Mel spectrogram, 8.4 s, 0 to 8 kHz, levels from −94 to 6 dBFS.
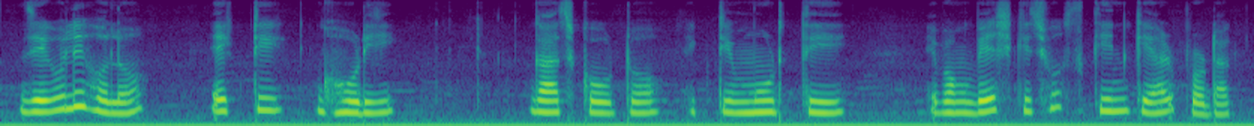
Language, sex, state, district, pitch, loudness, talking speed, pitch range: Bengali, female, West Bengal, Cooch Behar, 235 Hz, -16 LUFS, 100 wpm, 225-250 Hz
